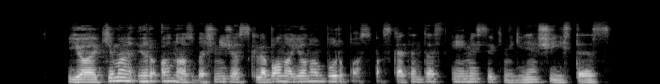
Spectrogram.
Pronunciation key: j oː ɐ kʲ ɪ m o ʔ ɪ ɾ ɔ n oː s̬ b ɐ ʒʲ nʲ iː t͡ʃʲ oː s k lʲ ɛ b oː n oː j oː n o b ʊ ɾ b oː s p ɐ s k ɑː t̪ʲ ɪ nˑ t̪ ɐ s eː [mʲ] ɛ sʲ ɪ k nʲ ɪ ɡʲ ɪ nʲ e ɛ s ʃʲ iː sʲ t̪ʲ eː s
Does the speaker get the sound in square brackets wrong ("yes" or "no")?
no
